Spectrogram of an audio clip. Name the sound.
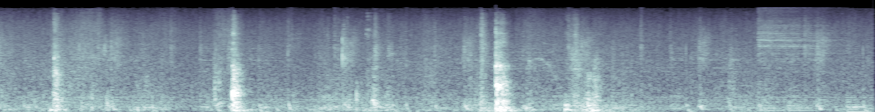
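door being opened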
